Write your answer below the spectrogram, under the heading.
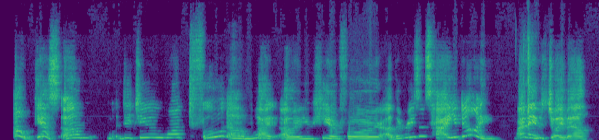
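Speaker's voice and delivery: very high, swooping female gnome character voice. Voicing a female gnome who greets guests and asks about food: female gnome character voice. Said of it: "female gnome says".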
